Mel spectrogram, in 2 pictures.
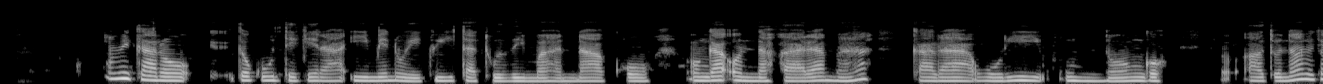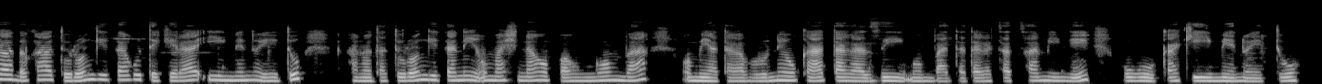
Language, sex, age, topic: Oshiwambo, female, 18-24, agriculture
